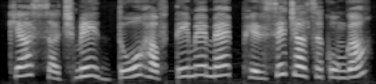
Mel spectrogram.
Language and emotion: Hindi, surprised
